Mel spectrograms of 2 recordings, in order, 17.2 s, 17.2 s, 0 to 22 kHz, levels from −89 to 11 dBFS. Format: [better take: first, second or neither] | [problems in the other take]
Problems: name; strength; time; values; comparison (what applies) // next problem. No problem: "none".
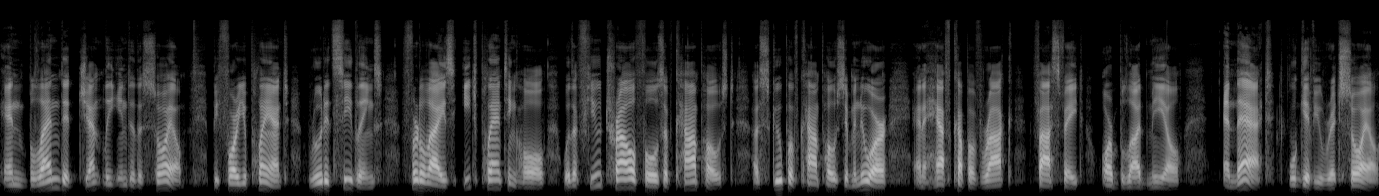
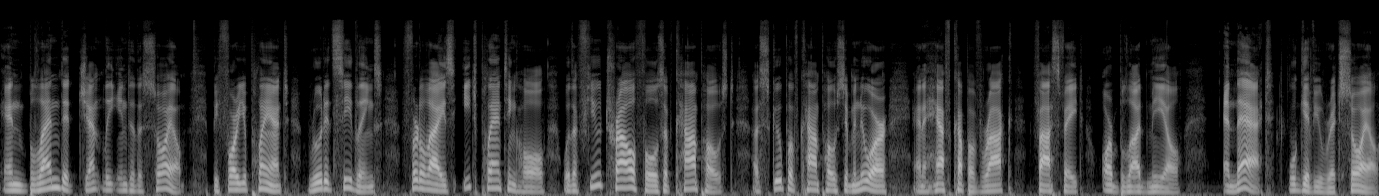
second | thin; very; fading below 300 Hz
